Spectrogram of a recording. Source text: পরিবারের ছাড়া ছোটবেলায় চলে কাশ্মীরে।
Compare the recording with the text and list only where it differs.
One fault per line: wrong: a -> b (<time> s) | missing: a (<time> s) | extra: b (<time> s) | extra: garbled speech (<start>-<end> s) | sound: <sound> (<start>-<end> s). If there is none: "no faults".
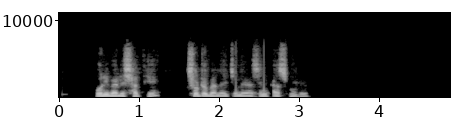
wrong: ছাড়া -> সাথে (0.9 s)
extra: আসেন (2.4 s)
